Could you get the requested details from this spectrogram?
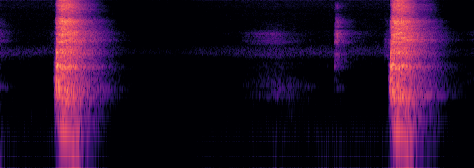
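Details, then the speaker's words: Adult who says they were born with bronchitis, harsh barking croup-like cough from a throat tickle, described as an asthmatic seal-like barking cough, echoing off the walls during a self-recorded cough sound test. "so that's an asmatic cough it's like a seal barking cough is what it is"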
